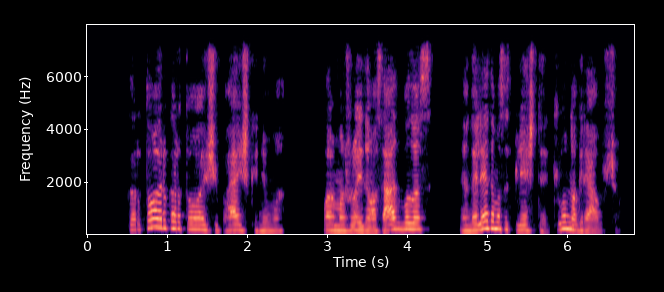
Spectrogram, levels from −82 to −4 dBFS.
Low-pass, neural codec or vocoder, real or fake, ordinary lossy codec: 7.2 kHz; codec, 16 kHz, 4.8 kbps, FACodec; fake; MP3, 64 kbps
